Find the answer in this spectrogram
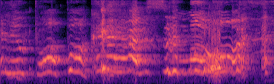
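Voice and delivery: very high, shrill, loud Cockney accent. Joking about how a character should sound, in an Oliver Twist accent. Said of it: "in your head with that accent".

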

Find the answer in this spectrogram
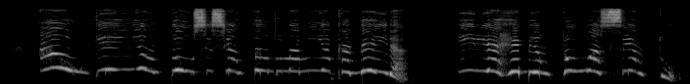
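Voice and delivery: put-on teeny little bear voice, very high and squeaky. Reading the three bears story aloud, voice the littlest bear in a tiny little voice. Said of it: "com sua vozinha pequena miúda".

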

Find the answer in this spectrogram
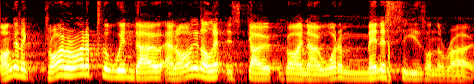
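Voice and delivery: usual speaking voice

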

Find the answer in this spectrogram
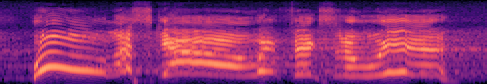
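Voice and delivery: mock loud, shrill, very high excited whoop. A father retelling what he shouted beside his embarrassed son, retelling excited yelling. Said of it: "I started yelling".

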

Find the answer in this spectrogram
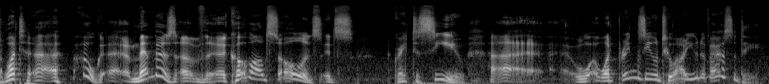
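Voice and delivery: high, swooping, enthusiastic goblin voice. Voicing a small goblin who greets the visitors: enthusiastic goblin voice. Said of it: "he enthusiastically greets you".

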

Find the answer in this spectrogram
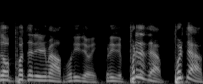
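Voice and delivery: acted, mock yelling. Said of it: "go yell at the kid".

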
